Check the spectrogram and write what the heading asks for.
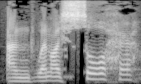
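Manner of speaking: ordinary delivery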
